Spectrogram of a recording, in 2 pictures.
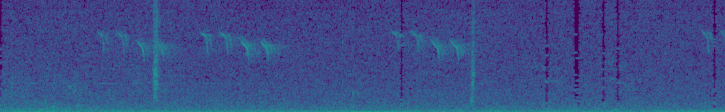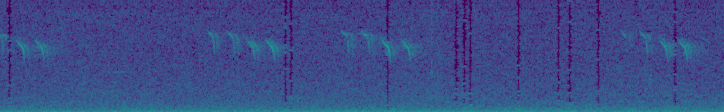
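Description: A small bird chirping in a garden: short, high chirps in quick groups of two or three, repeated every second or two over a faint low background rumble.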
